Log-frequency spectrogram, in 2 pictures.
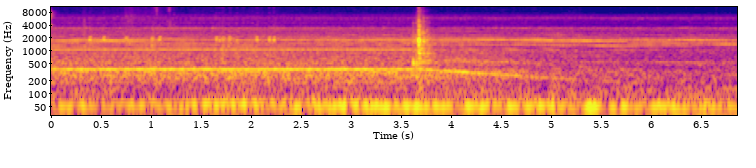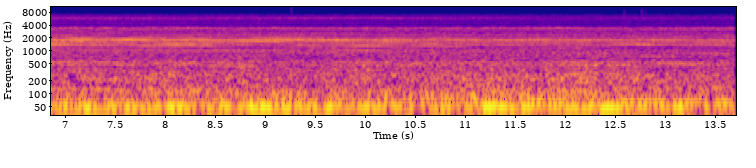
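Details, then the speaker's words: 1987 Apple Macintosh II after soft-power shutdown: faint hard drive whine slowly dropping in pitch, taking a very long time to spin down before stopping. "notice how long the hard drive takes to spin down still spinning down still going still going and still going it's still spinning and it just stopped"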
